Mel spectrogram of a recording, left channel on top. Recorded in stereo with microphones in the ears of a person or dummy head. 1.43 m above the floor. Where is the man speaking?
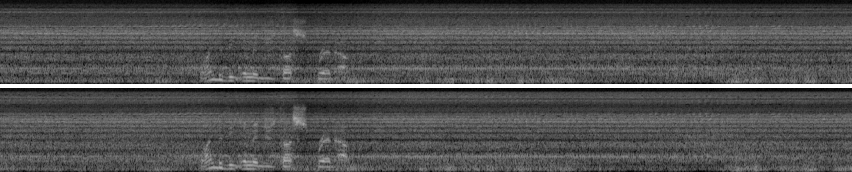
30° right (ahead or behind).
